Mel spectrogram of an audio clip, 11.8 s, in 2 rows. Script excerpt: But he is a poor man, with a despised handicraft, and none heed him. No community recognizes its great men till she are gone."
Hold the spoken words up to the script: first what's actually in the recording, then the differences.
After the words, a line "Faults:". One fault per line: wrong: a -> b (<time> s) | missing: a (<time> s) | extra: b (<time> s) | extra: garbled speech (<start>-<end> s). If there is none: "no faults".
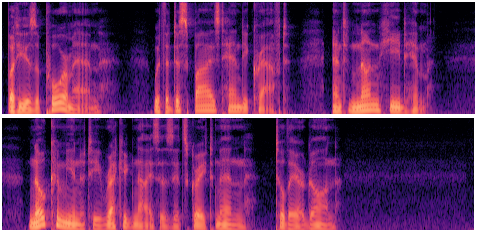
But he is a poor man, with a despised handicraft, and none heed him. No community recognizes its great men till they are gone."
Faults:
wrong: she -> they (9.4 s)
